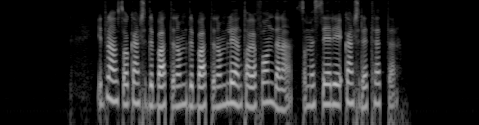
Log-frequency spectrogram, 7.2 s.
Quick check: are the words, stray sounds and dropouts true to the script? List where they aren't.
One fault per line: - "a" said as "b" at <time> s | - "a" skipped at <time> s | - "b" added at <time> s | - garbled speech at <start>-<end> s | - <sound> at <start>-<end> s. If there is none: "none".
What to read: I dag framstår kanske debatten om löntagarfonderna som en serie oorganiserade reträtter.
- "dag" skipped at 1.5 s
- "debatten om" added at 2.8 s
- "oorganiserade" said as "kanske" at 5.1 s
